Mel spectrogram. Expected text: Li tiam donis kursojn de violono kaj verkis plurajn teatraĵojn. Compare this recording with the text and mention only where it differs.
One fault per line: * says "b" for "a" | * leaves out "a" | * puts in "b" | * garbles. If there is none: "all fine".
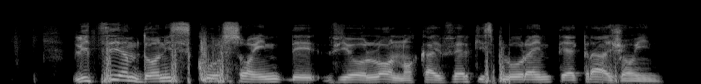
all fine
